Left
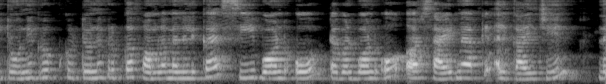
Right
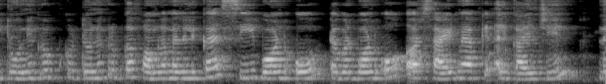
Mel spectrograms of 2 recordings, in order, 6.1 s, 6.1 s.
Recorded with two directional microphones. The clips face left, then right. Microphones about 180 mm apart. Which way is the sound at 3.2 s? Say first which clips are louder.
Left 3 dB; 30° left (ahead or behind).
